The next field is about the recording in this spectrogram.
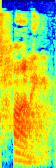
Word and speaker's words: HNNY: It's called HNNY. It's pronounced honey, but it's HNNY, Henny.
